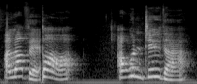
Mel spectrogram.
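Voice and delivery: ordinary talk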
